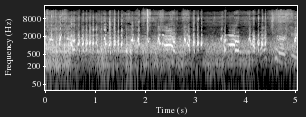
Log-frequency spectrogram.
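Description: Turkeys gobble repeatedly in loud, rapid rattling bursts across the whole stretch, with several calls overlapping in quick succession and no talk.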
